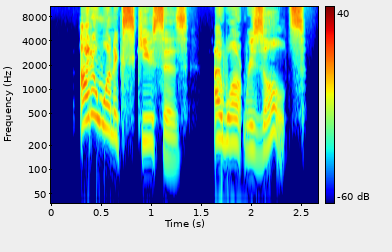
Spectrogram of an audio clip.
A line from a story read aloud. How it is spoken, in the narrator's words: she snapped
